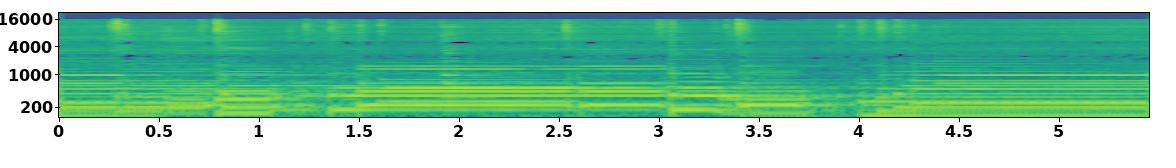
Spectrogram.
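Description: Solo guitar playing the closing chords of the song, each chord strummed and left to ring, with a final chord struck about four seconds in and left to sustain.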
